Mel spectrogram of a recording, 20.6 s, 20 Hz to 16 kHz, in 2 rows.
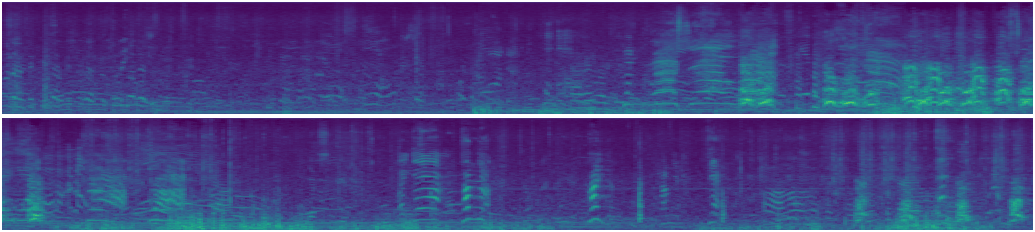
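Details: A German Shepherd named Holger competes at the Dogs Villages Cup 2015 in Ukraine, trained for guard and protection work. Voices run throughout, and a dense stretch of barking rises in the middle, followed by scattered single barks.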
